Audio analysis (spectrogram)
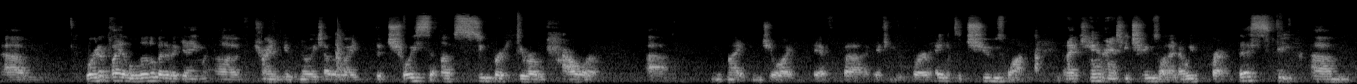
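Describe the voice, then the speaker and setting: A man moderating a panel on a conference stage, chatty and relaxed with many fillers. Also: medium pitch. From born in Hawaii, raised in the UK. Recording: echoey hall, mic far off, audible noise.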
